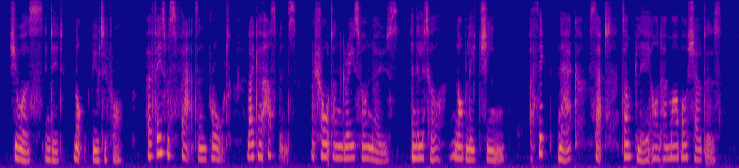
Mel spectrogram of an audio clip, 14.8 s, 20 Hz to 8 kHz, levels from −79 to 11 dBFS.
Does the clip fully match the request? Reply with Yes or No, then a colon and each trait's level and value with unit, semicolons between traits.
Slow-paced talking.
Yes: slow, 130 wpm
